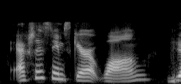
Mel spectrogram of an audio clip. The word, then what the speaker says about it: Wang: Um yeah, he's talking about it and it's actually his name's Garrett Wong. Yes, that is correct. Oh, sorry. Uh, anyway, spelled Wang, pronounced Wong. Correct.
